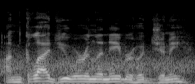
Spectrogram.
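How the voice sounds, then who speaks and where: A man's voice: mid-range voice, fast talker, very noisy, close to an everyday voice. A man voicing a resilient colony leader in a comic audio drama, familiar and plain-spoken. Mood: stubborn, familiar. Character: rugged, resilient male colony leader, captain's old friend.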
